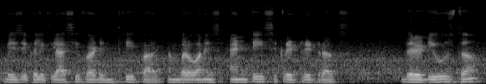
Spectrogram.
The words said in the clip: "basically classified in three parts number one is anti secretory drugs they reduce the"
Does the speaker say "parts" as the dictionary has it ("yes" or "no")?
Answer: no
